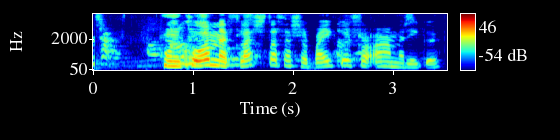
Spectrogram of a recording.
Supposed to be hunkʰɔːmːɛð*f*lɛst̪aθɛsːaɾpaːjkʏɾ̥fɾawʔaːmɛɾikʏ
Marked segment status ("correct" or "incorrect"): correct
